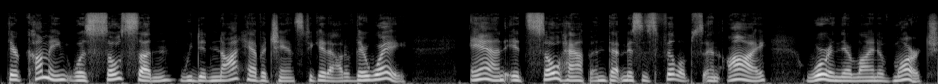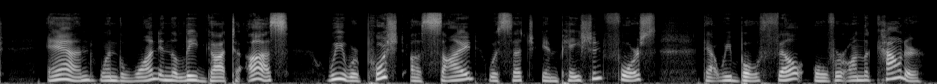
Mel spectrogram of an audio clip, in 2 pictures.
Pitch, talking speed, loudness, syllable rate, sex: 190 Hz, 185 wpm, -19 LUFS, 4.7 syllables/s, female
